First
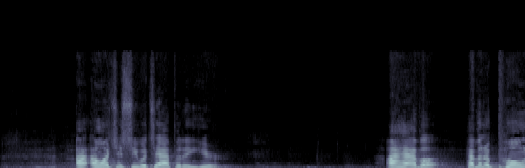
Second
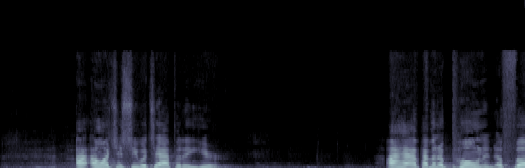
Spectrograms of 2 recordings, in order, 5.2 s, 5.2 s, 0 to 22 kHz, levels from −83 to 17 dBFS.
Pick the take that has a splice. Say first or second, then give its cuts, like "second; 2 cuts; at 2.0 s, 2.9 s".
second; 1 cut; at 4.2 s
